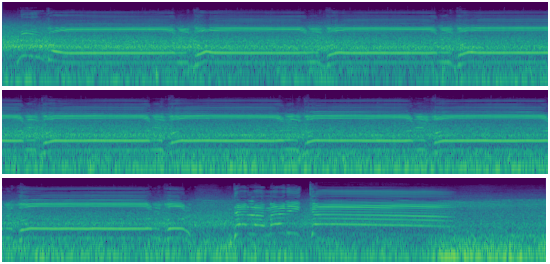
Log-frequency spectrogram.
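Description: Spanish-language football commentator's long drawn-out goal cry, 'gol', held at one steady pitch and re-voiced about every second and a half, ending in a falling slide about fourteen seconds in.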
